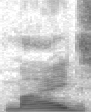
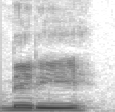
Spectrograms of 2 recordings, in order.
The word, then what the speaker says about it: Mide: mides chic that's m-i-d-e it is pronounced mide um right mind not midi not me day not something else it's mine um like the word bromide right the chemical bromide bro my that one um the first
